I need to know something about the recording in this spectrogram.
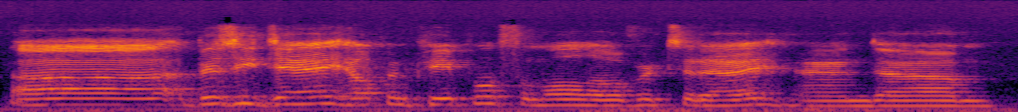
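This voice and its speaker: A slightly high-voiced man on a remote call, muffled and far off as if speaking through a wall. His treatment-room audio is roomy and dull. He talks casually and hesitantly, with many fillers. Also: flat delivery, takes it slowly, bright, forceful tone. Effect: muffled and distant, as if through a wall. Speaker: guest healer on a call-in show. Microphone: remote computer call.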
